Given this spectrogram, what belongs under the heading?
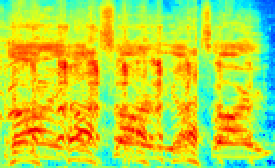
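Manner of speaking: high, loud sorry through laughter; laughing apology. Retold or imitated. Son apologizing to his angry dad, laughing hard. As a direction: apologize while cracking up. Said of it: "I'm like".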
